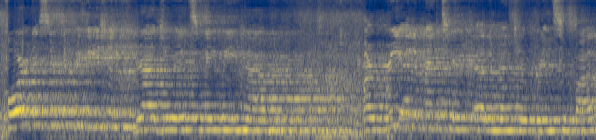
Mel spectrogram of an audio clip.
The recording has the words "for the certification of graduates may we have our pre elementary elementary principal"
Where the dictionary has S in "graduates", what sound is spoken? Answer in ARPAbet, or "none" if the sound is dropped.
S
